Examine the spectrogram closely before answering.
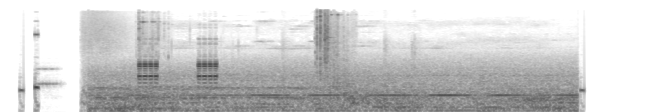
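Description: A low steady mechanical hum drones, then cuts off abruptly.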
